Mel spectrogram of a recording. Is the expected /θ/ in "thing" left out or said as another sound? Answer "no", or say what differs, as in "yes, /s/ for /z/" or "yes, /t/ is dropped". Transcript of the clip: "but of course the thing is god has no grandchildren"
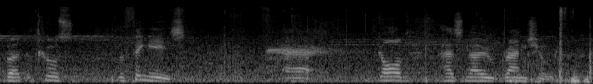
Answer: no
